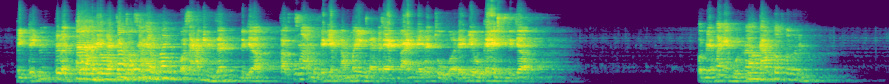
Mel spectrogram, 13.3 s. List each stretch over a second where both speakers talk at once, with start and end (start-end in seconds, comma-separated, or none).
1.2-2.4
